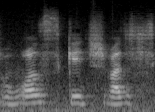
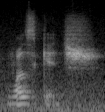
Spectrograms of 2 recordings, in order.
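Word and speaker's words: Wasgij: so Ida says that from the website of was gage g is jigsa spout backwards and is pronounced was G was Gage okay so I guess also people in different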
